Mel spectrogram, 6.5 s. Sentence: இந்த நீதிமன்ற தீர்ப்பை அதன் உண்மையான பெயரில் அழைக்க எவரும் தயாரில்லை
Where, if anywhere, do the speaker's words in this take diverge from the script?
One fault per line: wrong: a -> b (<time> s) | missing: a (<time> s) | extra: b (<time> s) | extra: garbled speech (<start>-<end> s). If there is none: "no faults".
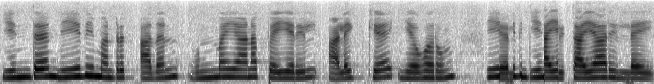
missing: தீர்ப்பை (1.2 s)
extra: garbled speech (4.9-5.7 s)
